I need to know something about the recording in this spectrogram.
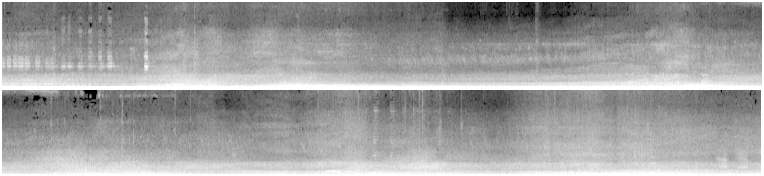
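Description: Outdoor urban street noise: motor traffic rumbling, swelling and easing several times, with voices heard now and then.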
